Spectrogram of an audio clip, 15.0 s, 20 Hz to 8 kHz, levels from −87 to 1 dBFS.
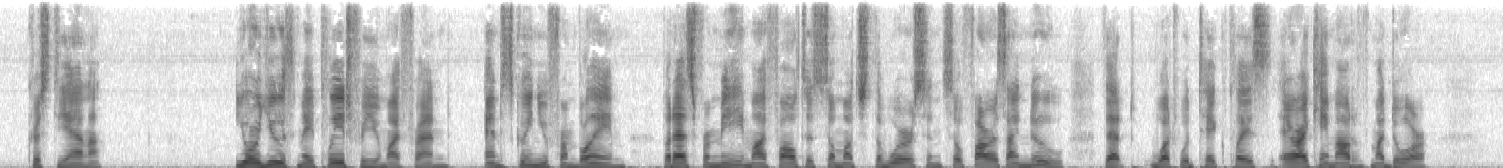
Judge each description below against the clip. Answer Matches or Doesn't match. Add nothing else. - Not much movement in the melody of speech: Doesn't match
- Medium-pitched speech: Matches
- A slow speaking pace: Doesn't match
